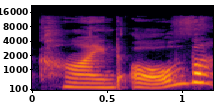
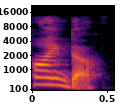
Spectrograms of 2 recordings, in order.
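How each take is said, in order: First: The 'of' is pronounced fully as a separate word. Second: The 'of' is reduced to a short 'uh' sound. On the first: "Instead of kind of" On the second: "we've replaced of with an uh sound, the schwa"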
